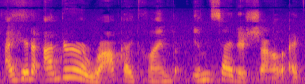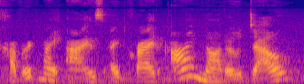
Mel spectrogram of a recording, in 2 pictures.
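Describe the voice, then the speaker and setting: A friendly, plucky little octopus played by a woman tells a rhyming storybook tale. The delivery is expressive and swings widely in pitch, over clear background noise. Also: measured pace, rough recording. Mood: anxious, suspenseful. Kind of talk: rhyming picture-book read-aloud. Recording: clear background noise, aquarium room ambience.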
